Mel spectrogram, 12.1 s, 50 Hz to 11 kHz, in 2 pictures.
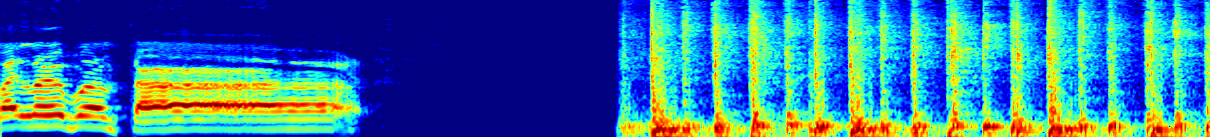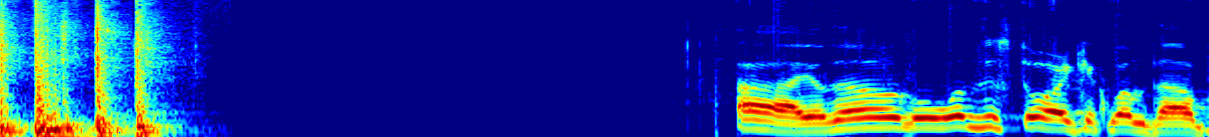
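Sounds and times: fast drumming: 3.1 - 7.0.

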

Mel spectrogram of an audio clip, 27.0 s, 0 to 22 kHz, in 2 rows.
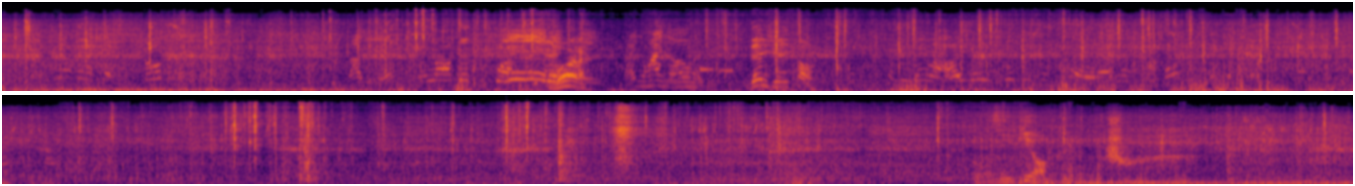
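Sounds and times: bike clicks and rattles: 0.0 - 27.0
tyres rumbling on dirt: 0.0 - 27.0.

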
